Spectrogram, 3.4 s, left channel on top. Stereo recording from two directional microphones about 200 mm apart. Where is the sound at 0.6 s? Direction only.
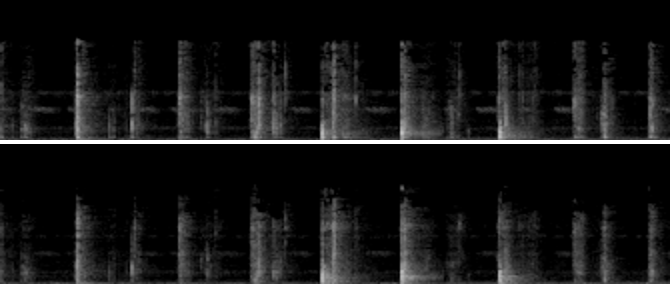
5° left (ahead or behind).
